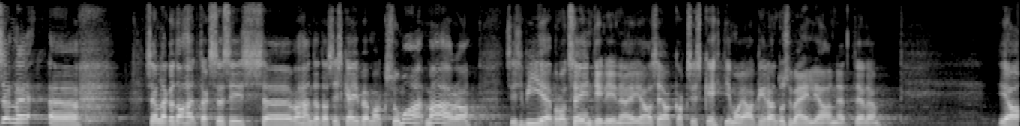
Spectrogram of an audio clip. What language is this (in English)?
Estonian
